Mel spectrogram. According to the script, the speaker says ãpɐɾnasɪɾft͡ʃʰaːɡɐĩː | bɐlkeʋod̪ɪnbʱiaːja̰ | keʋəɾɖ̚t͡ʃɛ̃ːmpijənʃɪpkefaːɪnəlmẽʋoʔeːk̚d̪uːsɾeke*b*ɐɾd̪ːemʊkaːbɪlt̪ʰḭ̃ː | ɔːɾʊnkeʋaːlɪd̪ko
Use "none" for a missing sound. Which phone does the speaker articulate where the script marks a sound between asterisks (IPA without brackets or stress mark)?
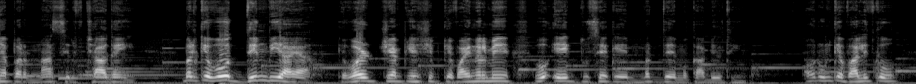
m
